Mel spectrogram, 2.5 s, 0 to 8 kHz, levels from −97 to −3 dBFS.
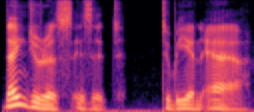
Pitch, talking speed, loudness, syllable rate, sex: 110 Hz, 165 wpm, -20 LUFS, 4.1 syllables/s, male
